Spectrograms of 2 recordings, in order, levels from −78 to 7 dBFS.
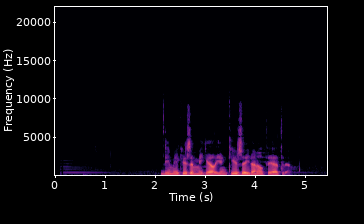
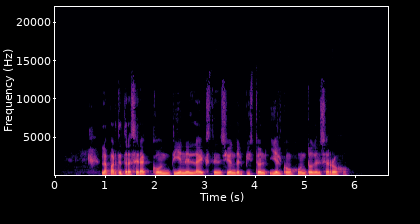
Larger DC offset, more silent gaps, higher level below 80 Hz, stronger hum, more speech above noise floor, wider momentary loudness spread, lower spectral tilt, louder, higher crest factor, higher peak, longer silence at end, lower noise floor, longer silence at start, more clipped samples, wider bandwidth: neither; neither; about the same, -66 dBFS vs -62 dBFS; neither; second, 46 dB vs 66 dB; first, 12 LU vs 6 LU; about the same, -6.5 dB/octave vs -7 dB/octave; second, -25 LUFS vs -19 LUFS; about the same, 22 dB vs 18 dB; second, -6 dBFS vs 0 dBFS; about the same, 0.75 s vs 0.85 s; second, -70 dBFS vs -84 dBFS; first, 2.1 s vs 0.65 s; neither; second, 9.8 kHz vs 12.5 kHz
